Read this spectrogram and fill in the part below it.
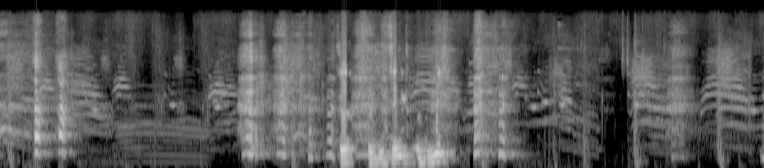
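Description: Minecraft cats meowing in the game, several short high mews scattered across the span, with people talking and laughing loudly over and between them.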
